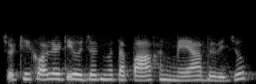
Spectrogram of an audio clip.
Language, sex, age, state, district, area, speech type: Sindhi, female, 45-60, Maharashtra, Thane, urban, conversation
